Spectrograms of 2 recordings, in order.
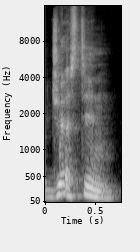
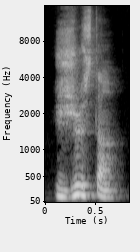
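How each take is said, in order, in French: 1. Il est prononcé avec un accent anglais. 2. Il est prononcé avec un accent français. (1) "pas euh" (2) "il faut le lire avec l'accent français"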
